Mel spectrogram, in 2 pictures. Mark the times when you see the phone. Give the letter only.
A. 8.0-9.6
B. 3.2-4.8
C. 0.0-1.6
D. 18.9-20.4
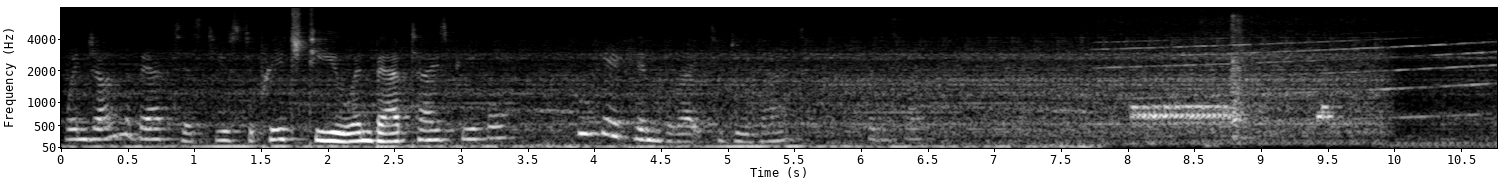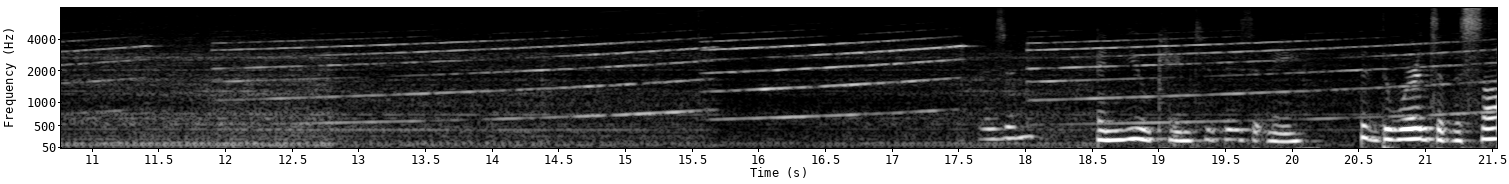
A.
